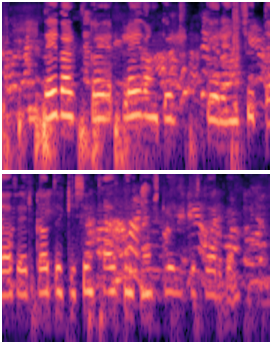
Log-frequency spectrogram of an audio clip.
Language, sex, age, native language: Icelandic, female, 12, Icelandic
